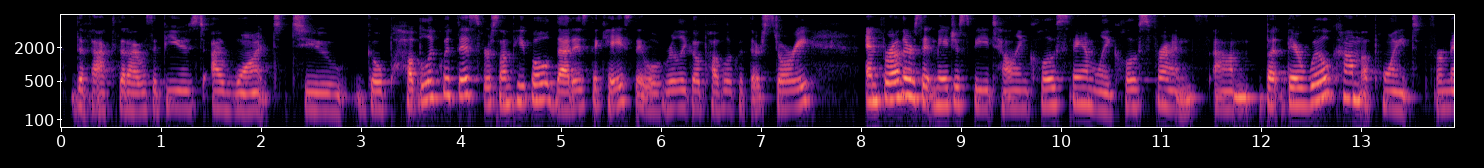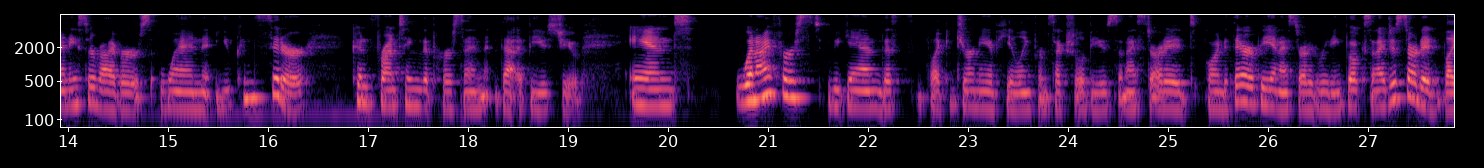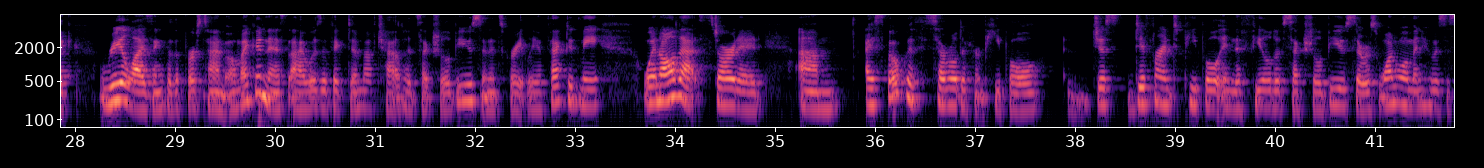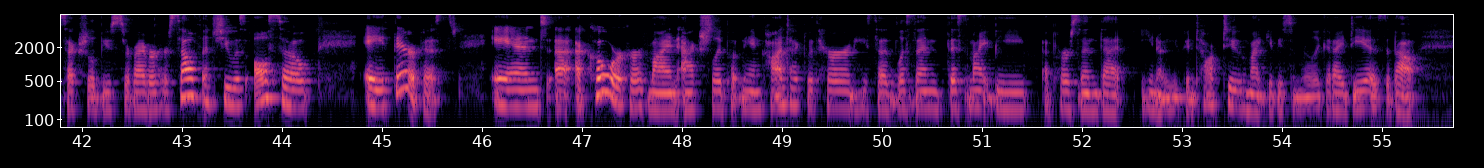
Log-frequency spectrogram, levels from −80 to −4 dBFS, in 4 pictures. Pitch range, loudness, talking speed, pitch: 160-210 Hz, -33 LUFS, 200 wpm, 175 Hz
